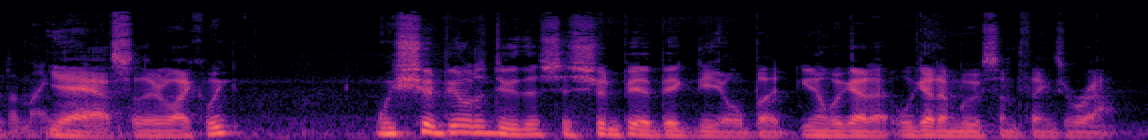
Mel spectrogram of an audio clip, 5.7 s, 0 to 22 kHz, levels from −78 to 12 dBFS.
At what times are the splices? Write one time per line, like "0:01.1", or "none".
none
